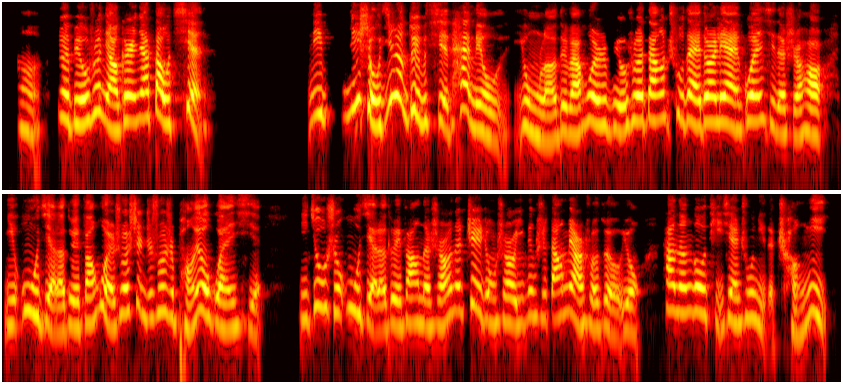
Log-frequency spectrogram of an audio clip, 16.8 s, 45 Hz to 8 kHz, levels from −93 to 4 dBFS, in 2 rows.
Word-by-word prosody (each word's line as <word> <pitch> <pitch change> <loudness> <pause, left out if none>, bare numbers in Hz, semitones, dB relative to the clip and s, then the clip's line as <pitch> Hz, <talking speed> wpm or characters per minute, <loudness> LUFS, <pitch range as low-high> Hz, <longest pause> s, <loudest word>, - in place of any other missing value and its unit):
嗯， 225 -3 -11
对。 330 -2 +2
比 275 - -2
如 280 +2 +5
说 390 +3 -2
你 - - 0
要 235 - +8
跟 305 - +4
人 300 - +2
家 330 +1 +4
道 295 -4 +6
歉， 280 +10 -1 0.9
你 335 +4 -7
你 360 +4 -7
手 275 - +7
机 - - -9
上 - - -3
“对 390 -4 +1
不 285 - -3
起” 290 0 -7
也 260 - +1
太 425 - +2
没 250 - -2
有 200 -6 -3
用 250 -7 -5
了， 175 0 0
对 230 - -4
吧。 210 0 +5
或 300 +5 +3
者 275 - +5
是 - - -3
比 245 - -10
如 225 +1 0
说 305 +1 +5
当 315 +1 +3
处 320 0 -9
在 300 -4 +5
一 - - +2
段 295 +1 +6
恋 295 -2 +6
爱 245 -2 +2
关 305 +4 +4
系 275 -4 -12
的 210 -2 -1
时 200 -1 -2
候， 205 -2 +3 0.2
你 215 0 -9
误 300 +2 -4
解 235 - -1
了 180 - -2
对 210 -1 -5
方， 230 +2 -2
或 - - 0
者 305 - +1
说 300 +1 0
甚 310 - -9
至 260 - -10
说 315 +3 -5
是 265 - -6
朋 265 - -7
友 300 -2 +4
关 205 -5 -2
系， 215 -2 -12 0.4
你 255 -1 -12
就 360 +4 -7
是 310 - -6
误 315 0 -6
解 240 - -2
了 185 +1 -3
对 220 -1 -4
方 230 +1 -2
的 205 -1 0
时 210 0 -6
候， 225 - -1
那 320 +1 -3
这 335 0 -4
种 245 -3 -7
时 240 - -11
候 225 - +1
一 220 - -10
定 280 +2 -9
是 260 -1 -14
当 265 +2 -2
面 310 - +2
儿 205 - 0
说 200 -3 -5
最 215 - -5
有 - - -5
用， 185 +6 -5 0.2
它 335 -2 -1
能 310 0 -1
够 310 -1 +3
体 225 -7 -16
现 230 -1 -4
出 265 +2 -8
你 255 - -10
的 - - -13
诚 - - -10
意。 290 -7 -6
270 Hz, 355 characters per minute, -22 LUFS, 225-310 Hz, 0.9 s, 要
